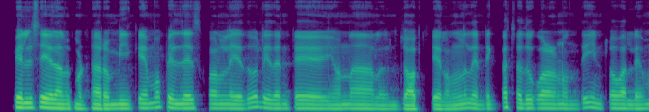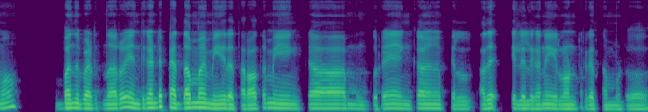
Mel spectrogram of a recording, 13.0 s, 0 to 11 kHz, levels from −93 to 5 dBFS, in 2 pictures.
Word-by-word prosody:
పెళ్లి 140 -1 +5
చెయ్యాలనుకుంటున్నారు. 120 -4 +3
మీకేమో 130 +4 0
పెళ్లి 125 -3 +2
చేసుకోవాలని 125 0 -2
లేదు. 115 +5 -1
లేదంటే 120 -2 -1 0.3
ఏమన్నా 115 +1 -1 0.4
జాబ్ 105 0 +2
చేయాలనుంది. 110 +2 -1
లేదంటే 115 -1 -2
ఇంకా 145 +4 -2
చదువుకోవాలనుంది. 125 -1 -1
ఇంట్లో 125 0 -4
వాళ్ళేమో 115 +3 -1 0.5
ఇబ్బంది 130 +2 +3
పెడతున్నారు. 120 +2 +1
ఎందుకంటే 135 +4 +3
పెద్ద 130 0 +2
అమ్మాయి 140 0 +4
మీరే. 120 -1 +3
తరవాత 115 +3 0
మీ 125 - +2
ఇంకా 120 +2 -3 0.4
ముగ్గురే 110 +2 -4
ఇంకా 115 +2 -2 0.3
పిల్ 110 0 -4 0.2
అదే 125 - +2 0.2
చెల్లెళ్ళు 115 -1 -1
గాని 120 +1 0
వీళ్ళుంటారు 115 -1 -2
కదా! 110 - -5
తమ్ముడు 105 0 -5
120 Hz, 155 wpm, -23 LUFS, 115-125 Hz, 0.5 s, పెళ్లి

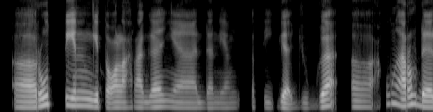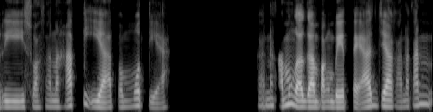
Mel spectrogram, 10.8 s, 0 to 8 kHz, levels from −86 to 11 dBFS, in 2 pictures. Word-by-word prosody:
eee, 145 -1 +2
rutin 195 -1 +2
gitu 160 - -1
olahraganya. 145 0 -3
Dan 135 -1 -13
yang 135 0 -16 0.2
ketiga 140 -2 -4
juga, 135 +6 0 0.3
eee, 155 -1 -8
aku 240 +1 -9
ngaruh 210 +3 +3
dari 155 -4 +1
suasana 160 0 -8
hati, 185 +9 -4
ya, 145 -1 +3
atau 150 0 -10
mood, 180 +5 -3
ya. 140 +1 -10 1.1
Karena 185 +1 -10
kamu 185 +3 -1
enggak 160 - +7
gampang 150 0 +5
bete 145 0 +1
aja 170 +3 +3
karena 155 +1 -11
kan 195 +4 -3
155 Hz, 145 wpm, -25 LUFS, 145-180 Hz, 1.1 s, enggak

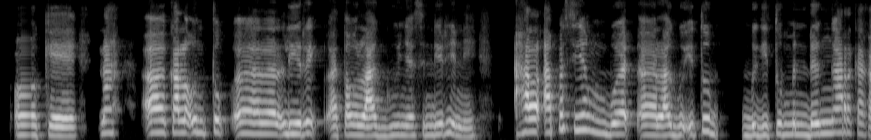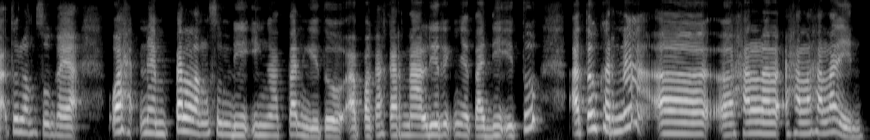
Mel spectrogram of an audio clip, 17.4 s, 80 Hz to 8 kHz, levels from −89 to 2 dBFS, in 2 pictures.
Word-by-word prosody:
Oke, 195 -2 +2 0.2
nah, 245 +1 -3 0.3
eee, 250 +1 +5
kalau 245 0 +3
untuk, 260 +1 -3
eee, 225 -5 +1
lirik 225 +2 0
atau 200 +2 0
lagunya 195 +1 +1
sendiri 210 +3 -3
nih, 175 +1 -7 0.3
hal 265 +1 +6
apa 255 +5 +1
sih 310 -1 -2
yang 295 - -3
membuat, 220 -3 -1
eee, 200 -1 0
lagu 195 0 +2
itu 230 +7 -3 0.3
begitu 200 +2 -4
mendengar, 220 +4 -1
Kakak 220 -3 -3
tuh 270 - 0
langsung 245 -4 -5
kayak, 190 -1 +1 0.2
wah, 265 0 +4
nempel 240 +3 +2
langsung 220 -2 -3
di 200 - -2 0.2
ingatan 200 0 -3
gitu, 170 0 0
apakah 185 +4 -1
karena 195 0 0
liriknya 210 0 -1
tadi 190 - -2
itu 390 +5 -4 0.3
atau 310 - +4
karena, 285 +2 +2 0.3
eee 230 -1 +4
eee, 210 +2 -2
hal 235 0 +2
al 230 0 +4
hal-hal 235 +1 -1
lain? 190 -11 0
220 Hz, 150 wpm, -23 LUFS, 195-245 Hz, 0.3 s, hal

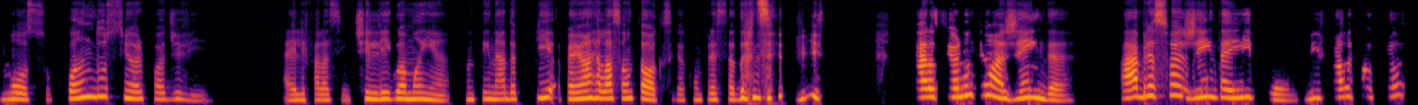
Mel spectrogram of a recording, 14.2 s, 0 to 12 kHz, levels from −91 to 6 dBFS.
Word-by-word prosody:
"Moço, 195 -2 -4
quando 260 +5 +3
o - - -1
senhor 245 -6 -2
pode 205 0 -7
vir?", 165 -4 -16 0.7
aí 175 - -8
ele 180 +1 -2
fala 180 0 -7
assim: 175 -1 -12
"Te 220 - -4
ligo 210 +1 +2
amanhã". 205 -6 +1 0.2
Não 195 - -2
tem 215 +2 -4
nada 205 +1 -2 0.2
pi 250 +1 +2
pra 215 - +2
mim 215 - +4
é - - +5
uma 235 - +6
relação 230 -1 +2
tóxica 195 -5 -2
com 185 0 -10
o - - -11
prestador 195 +3 -1
de 260 0 +3
serviço. 235 - -1 0.9
"Cara, 270 +1 +7
o - - +3
senhor 275 0 +2
não 320 +3 +3
tem 325 +1 -5
uma 295 -4 +6
agenda? 215 -6 +1 0.5
Abre 280 +6 +5
a - - +2
sua 335 +3 +1
agenda 265 -1 +1
aí, 255 +1 +2
pô, 180 -3 -7
me 225 +5 -4
fala 265 +2 -1
qualquer 290 +3 -11
220 Hz, 185 wpm, -20 LUFS, 195-260 Hz, 0.9 s, Cara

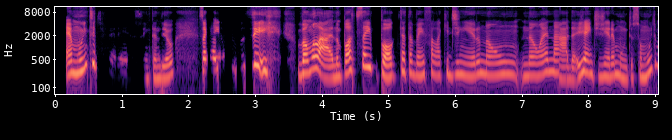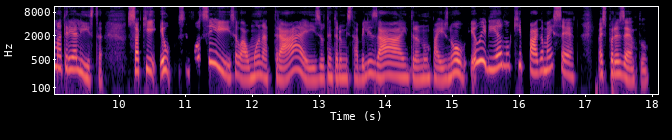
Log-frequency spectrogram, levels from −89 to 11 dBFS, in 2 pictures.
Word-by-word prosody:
É 225 - +9
muita 275 - +3
diferença, - - -21
entendeu. 175 +3 -3 0.4
Só 270 - +6
que 280 - -24
aí 270 - +3
eu 310 -2 -25
fico 310 +5 -25 0.5
assim, 270 - -13 0.2
vamos 235 +8 +7
lá, 170 - +9
não 185 +2 -2
posso 235 +7 +6
ser 345 +5 +4
hipócrita 225 - +3
também 210 -3 -3
e - - -5
falar 215 -3 -7
que 230 - -9
dinheiro 210 0 -4
não 215 -1 -5
não 200 +1 -4
é 240 +3 0
nada. 165 -11 -2
Gente, 225 -4 +3
dinheiro 195 0 -2
é - - -5
muito 180 -5 -6
sou 185 - -4
muito 260 - -4
materialista. 285 - -5 0.4
Só 265 - +1
que 275 0 -4
eu 255 +3 +1
se 260 -1 -16
fosse, 300 - -2
sei - - -9
lá, 160 - -3
um 180 +5 -7
ano 205 -3 -6
atrás, 170 - -3
eu 170 - -9
tentando 180 -1 -8
me 175 - -8
estabilizar, 190 +3 -2
entrando 175 -3 -9
num 175 +1 -8
país 160 -2 -8
novo, 225 -1 -1
eu 460 -1 0
iria 320 -3 -1
no 360 -1 -10 0.3
paga 250 +1 +1
mais 290 +6 -5
certo. 220 - -5 0.3
Mas 220 0 -3
por 240 - -4
exemplo, 160 -10 -4
215 Hz, 195 wpm, -21 LUFS, 180-265 Hz, 0.5 s, É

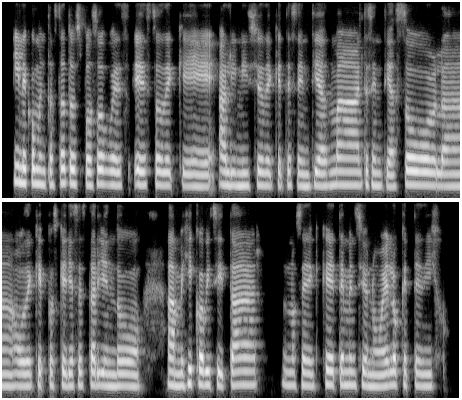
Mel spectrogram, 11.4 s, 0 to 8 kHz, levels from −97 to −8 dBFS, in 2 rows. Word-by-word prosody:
Y 250 - +3
le 230 - +5
comentaste 220 -1 0
a - - -1
tu 225 - +4
esposo, 215 0 +1
pues, 200 -1 -2
esto 205 -1 +1
de 200 -1 -1
que 185 -2 -1
al 205 -2 +2
inicio 195 +1 -1
de 195 -1 -2
que 195 -1 -4
te 205 - -5
sentías 190 0 0
mal, 205 0 +2
te 210 - -4
sentías 190 -3 -3
sola, 195 -3 +2
o 185 - +1
de 190 0 0
que, 200 0 -1
pues, 200 -2 -7
querías 190 -1 -1
estar 200 0 0
yendo 185 -1 0 0.3
a 205 -1 +4
México 215 +3 +2
a - - +2
visitar, 205 +1 +1 0.3
no 200 -3 -6
sé, 195 -1 -1
¿qué 210 -1 +3
te 210 0 -1
mencionó 195 -3 -1
él 195 +2 +3
o 200 - -3
qué 200 - -3
te 195 0 -5
dijo? 185 -1 -7
200 Hz, 215 wpm, -22 LUFS, 190-205 Hz, 0.3 s, le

